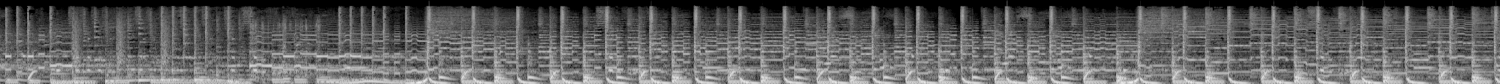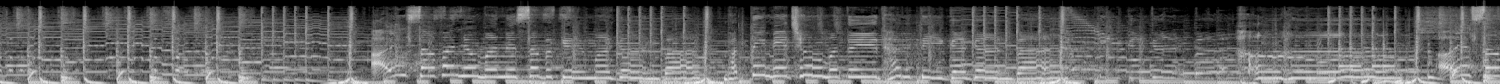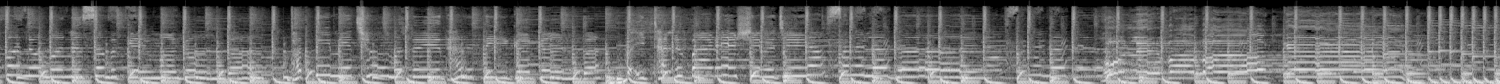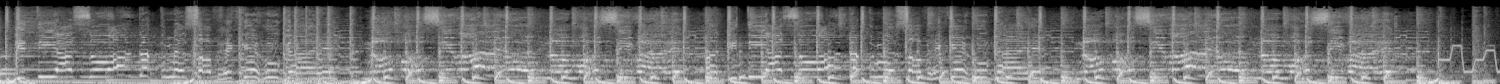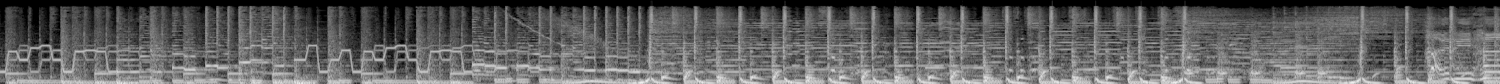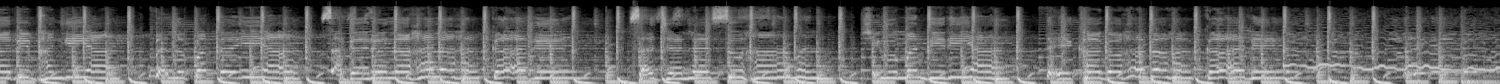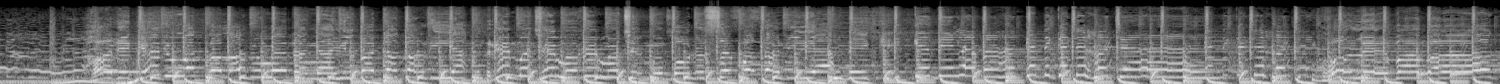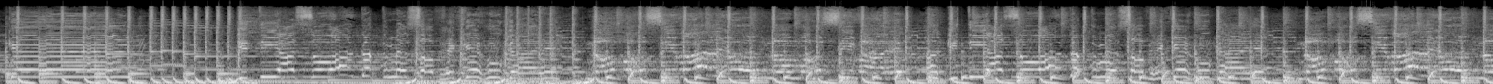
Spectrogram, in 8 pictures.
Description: Bhojpuri Songs
New Latest Bolbam Song 2021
